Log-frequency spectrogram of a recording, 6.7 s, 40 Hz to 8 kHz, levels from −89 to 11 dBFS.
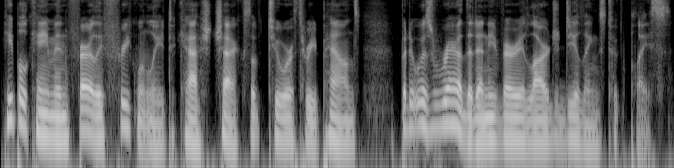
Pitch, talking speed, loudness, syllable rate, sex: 105 Hz, 215 wpm, -19 LUFS, 5.4 syllables/s, male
